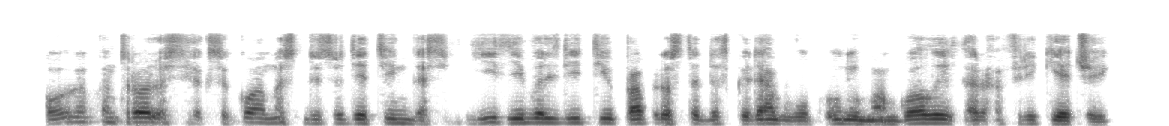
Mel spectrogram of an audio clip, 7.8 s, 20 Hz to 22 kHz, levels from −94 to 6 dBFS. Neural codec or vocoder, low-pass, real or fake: codec, 24 kHz, 0.9 kbps, WavTokenizer, medium speech release version 1; 7.2 kHz; fake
